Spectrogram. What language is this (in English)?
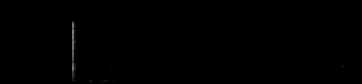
Chinese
